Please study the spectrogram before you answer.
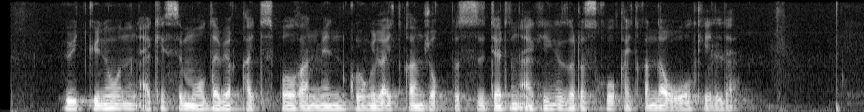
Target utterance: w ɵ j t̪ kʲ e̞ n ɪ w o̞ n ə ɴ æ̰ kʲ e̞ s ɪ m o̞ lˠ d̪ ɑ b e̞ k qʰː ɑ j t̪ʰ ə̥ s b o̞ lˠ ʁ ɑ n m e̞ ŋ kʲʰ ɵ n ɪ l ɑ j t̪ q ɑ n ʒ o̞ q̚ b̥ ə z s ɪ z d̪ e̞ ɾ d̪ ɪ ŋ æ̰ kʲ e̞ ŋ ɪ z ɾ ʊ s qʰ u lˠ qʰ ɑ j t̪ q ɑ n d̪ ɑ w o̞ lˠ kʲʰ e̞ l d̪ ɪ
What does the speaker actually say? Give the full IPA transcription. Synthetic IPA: w ɵ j t̪ kʲ e̞ n ɪ w o̞ n ə ɴ æ̰ kʲ e̞ s ɪ m o̞ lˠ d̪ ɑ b e̞ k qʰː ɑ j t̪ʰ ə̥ s b o̞ lˠ ʁ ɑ n m e̞ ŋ kʲʰ ɵ ŋ ɪ l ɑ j t̪ q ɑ n ʒ o̞ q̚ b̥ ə z s ɪ z d̪ e̞ ɾ d̪ ɪ ŋ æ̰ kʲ e̞ ŋ ɪ z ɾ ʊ s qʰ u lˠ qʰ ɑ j t̪ q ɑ n d̪ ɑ w o̞ lˠ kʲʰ e̞ l d̪ ɪ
